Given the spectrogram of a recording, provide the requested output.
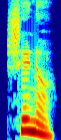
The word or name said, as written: ಶೋಣ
